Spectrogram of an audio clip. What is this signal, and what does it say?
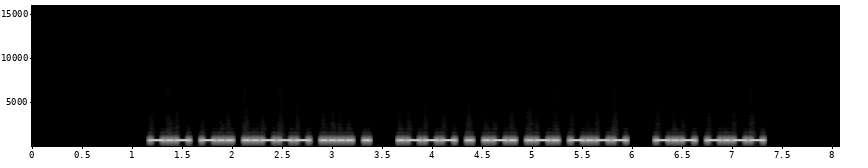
Morse code, heard as a keyed tone, about 27 wpm, 700 Hz. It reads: KD2HE JERRY KY
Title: K1USN SST QSO Practice - 28wpm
